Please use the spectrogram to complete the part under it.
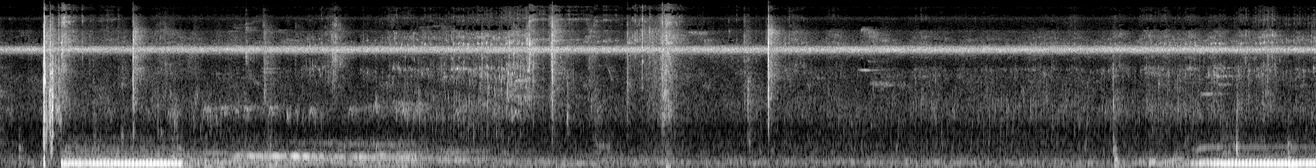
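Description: An electric boat motor hums steadily.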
